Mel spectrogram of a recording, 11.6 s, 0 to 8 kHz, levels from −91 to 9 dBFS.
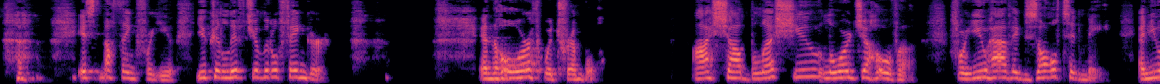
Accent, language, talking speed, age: American, English, 150 wpm, 50-69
